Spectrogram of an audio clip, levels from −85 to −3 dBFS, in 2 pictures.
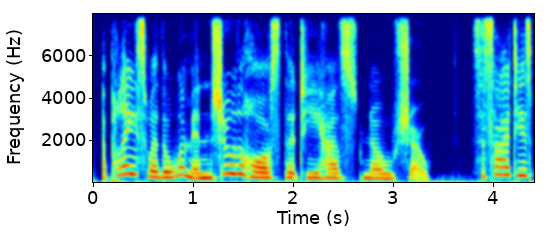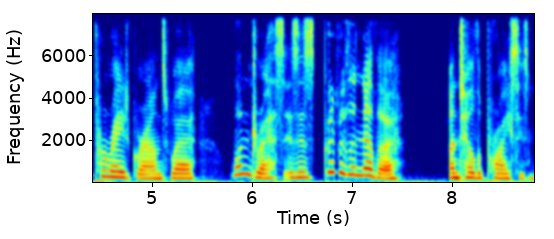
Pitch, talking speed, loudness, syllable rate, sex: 260 Hz, 195 wpm, -17 LUFS, 6.1 syllables/s, female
